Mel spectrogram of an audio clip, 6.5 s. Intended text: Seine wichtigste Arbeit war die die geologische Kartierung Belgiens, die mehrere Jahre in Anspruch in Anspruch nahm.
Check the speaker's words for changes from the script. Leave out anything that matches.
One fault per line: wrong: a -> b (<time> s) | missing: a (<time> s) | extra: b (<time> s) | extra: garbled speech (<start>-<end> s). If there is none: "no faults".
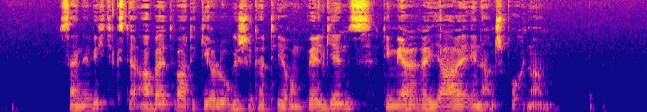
missing: die (2.0 s)
missing: in Anspruch (5.3 s)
